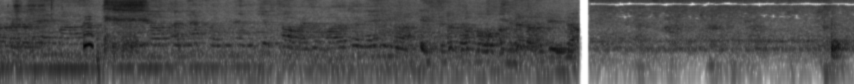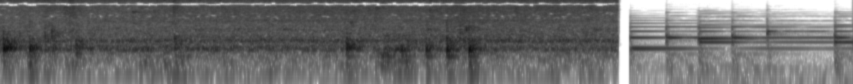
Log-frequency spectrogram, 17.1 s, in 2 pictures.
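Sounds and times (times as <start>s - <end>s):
water running from tap: 5.9s - 14.8s
soft piano music: 14.9s - 17.0s.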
